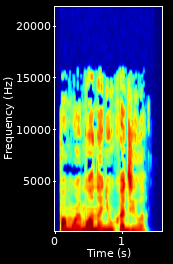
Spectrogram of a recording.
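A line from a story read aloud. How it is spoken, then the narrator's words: Snorting, wry. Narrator (Russian): хмыкнул Джейк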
